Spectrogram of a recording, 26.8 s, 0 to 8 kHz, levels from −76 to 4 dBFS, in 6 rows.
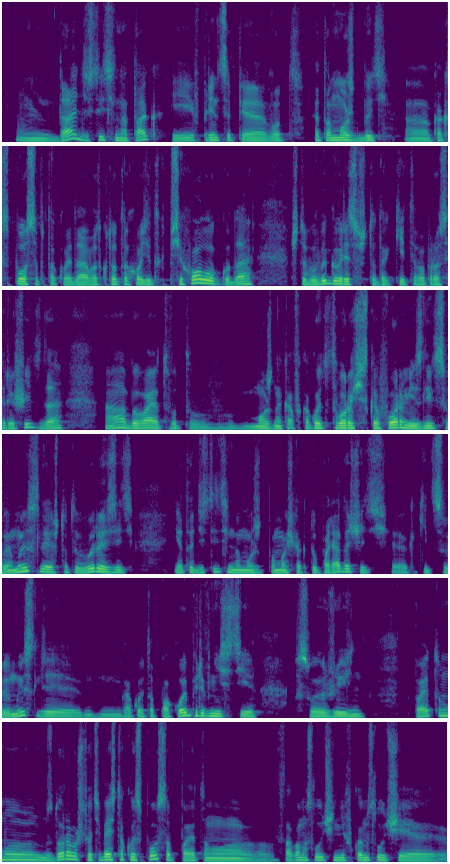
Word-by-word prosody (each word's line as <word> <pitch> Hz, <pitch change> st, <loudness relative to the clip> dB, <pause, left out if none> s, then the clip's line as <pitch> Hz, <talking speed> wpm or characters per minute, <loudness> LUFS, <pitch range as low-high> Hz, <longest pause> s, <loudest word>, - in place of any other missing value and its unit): М, 120 Hz, -3 st, -4 dB
да, 205 Hz, -, +2 dB
действительно 130 Hz, -, -3 dB
так. 170 Hz, +10 st, -3 dB
И, 130 Hz, +2 st, -2 dB
в 130 Hz, -, -14 dB
принципе, 125 Hz, -5 st, -1 dB
вот, 115 Hz, 0 st, -6 dB
это 125 Hz, +2 st, -1 dB
может 130 Hz, -1 st, +3 dB
быть, 120 Hz, 0 st, -2 dB, 0.2 s
э, 115 Hz, -1 st, -3 dB
как 115 Hz, +1 st, -6 dB
способ 145 Hz, -5 st, +1 dB
такой, 120 Hz, -1 st, -4 dB
да. 125 Hz, +2 st, +2 dB
Вот 115 Hz, -1 st, -1 dB
кто-то 140 Hz, +1 st, -2 dB
ходит 120 Hz, -3 st, 0 dB
к -, -, -24 dB
психологу, 160 Hz, -4 st, +4 dB
да, 140 Hz, +4 st, +2 dB, 0.4 s
чтобы 120 Hz, -3 st, -1 dB
выговориться, 150 Hz, -4 st, +4 dB
что-то 120 Hz, -2 st, -4 dB
какие-то 125 Hz, +1 st, -5 dB
вопросы 125 Hz, +1 st, -2 dB
решить, 175 Hz, +5 st, -2 dB
да. 125 Hz, +2 st, 0 dB, 0.4 s
А 150 Hz, +5 st, +1 dB
бывает, 135 Hz, -2 st, +3 dB
вот 120 Hz, 0 st, -7 dB
в 115 Hz, -2 st, -8 dB, 0.3 s
можно 125 Hz, +2 st, 0 dB
в 150 Hz, -, -5 dB
какой-то 130 Hz, +1 st, +1 dB
творческой 140 Hz, -1 st, +4 dB
форме 150 Hz, 0 st, +6 dB
излить 130 Hz, +1 st, +1 dB
свои 120 Hz, -1 st, 0 dB
мысли, 160 Hz, -, +3 dB
что-то 130 Hz, -3 st, -6 dB
выразить, 130 Hz, -4 st, +2 dB, 0.4 s
и 125 Hz, -, -4 dB
это 125 Hz, +1 st, -2 dB
действительно 130 Hz, +2 st, -3 dB
может 120 Hz, -1 st, -1 dB
помочь 125 Hz, +1 st, 0 dB
как-то 120 Hz, +1 st, -5 dB
упорядочить, 130 Hz, +2 st, -2 dB
э, 110 Hz, -, -7 dB
какие-то 120 Hz, -1 st, -11 dB
свои 120 Hz, -1 st, -1 dB
мысли, 125 Hz, -6 st, 0 dB
м, 110 Hz, 0 st, -8 dB
какой-то 115 Hz, +1 st, -4 dB
покой 125 Hz, +9 st, +3 dB
привнести 135 Hz, -7 st, 0 dB, 0.4 s
в -, -, -11 dB
свою 125 Hz, -2 st, +2 dB
жизнь. 110 Hz, -1 st, +1 dB, 0.5 s
Поэтому 150 Hz, 0 st, +1 dB
здорово, 175 Hz, +9 st, +3 dB
что 155 Hz, -, -1 dB
у -, -, -1 dB
тебя 155 Hz, +1 st, +4 dB
есть 155 Hz, -, +2 dB
такой 155 Hz, 0 st, +2 dB
способ. 195 Hz, -, 0 dB
Поэтому 120 Hz, -2 st, -1 dB
в 130 Hz, -, -17 dB
в -, -, -22 dB
таком 140 Hz, 0 st, 0 dB
случае 145 Hz, -1 st, -1 dB
ни -, -, +1 dB
в 125 Hz, -, -13 dB
коем 140 Hz, -2 st, +1 dB
случае, 120 Hz, -, -1 dB
125 Hz, 175 wpm, -23 LUFS, 120-145 Hz, 0.5 s, форме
